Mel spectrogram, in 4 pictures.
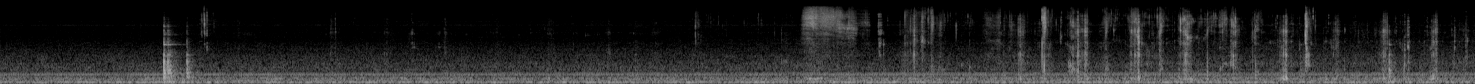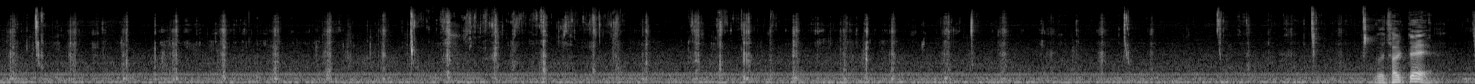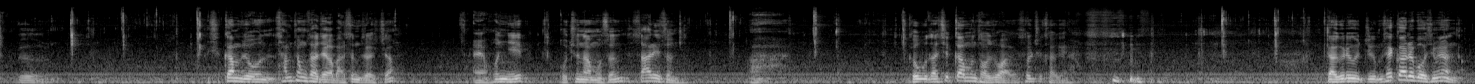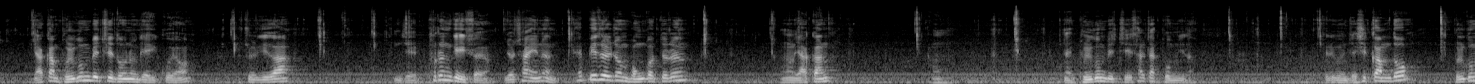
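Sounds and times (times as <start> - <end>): chewing crunches: 3.2 - 31.8, 34.0 - 35.2, 36.2 - 38.7, 40.8 - 42.8, 46.3 - 48.6, 51.2 - 55.1, 56.2 - 57.6, 58.6 - 58.9.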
